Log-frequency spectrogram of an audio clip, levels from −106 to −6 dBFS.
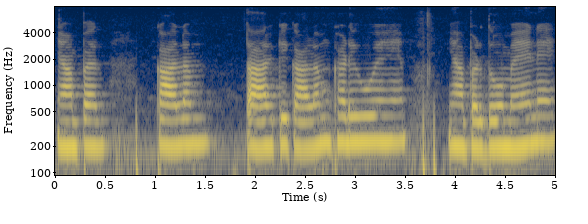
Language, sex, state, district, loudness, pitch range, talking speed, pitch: Hindi, female, Uttar Pradesh, Gorakhpur, -25 LUFS, 195-220 Hz, 155 wpm, 200 Hz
